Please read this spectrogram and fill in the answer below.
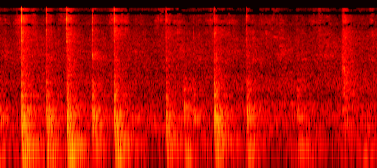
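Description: Metal spoon knocking and scraping against the sides of a steel saucepan as a thick pudding mixture is stirred: short uneven clinks about twice a second, stronger in the first half.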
